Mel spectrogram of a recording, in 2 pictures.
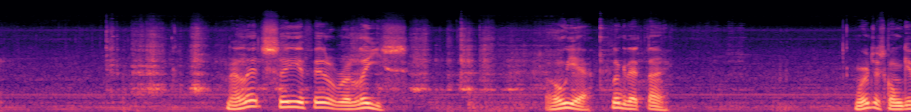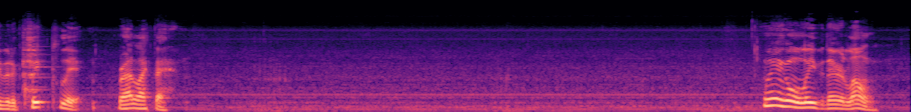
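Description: A metal spatula scrapes against an iron pan.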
